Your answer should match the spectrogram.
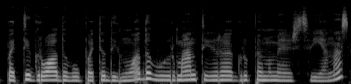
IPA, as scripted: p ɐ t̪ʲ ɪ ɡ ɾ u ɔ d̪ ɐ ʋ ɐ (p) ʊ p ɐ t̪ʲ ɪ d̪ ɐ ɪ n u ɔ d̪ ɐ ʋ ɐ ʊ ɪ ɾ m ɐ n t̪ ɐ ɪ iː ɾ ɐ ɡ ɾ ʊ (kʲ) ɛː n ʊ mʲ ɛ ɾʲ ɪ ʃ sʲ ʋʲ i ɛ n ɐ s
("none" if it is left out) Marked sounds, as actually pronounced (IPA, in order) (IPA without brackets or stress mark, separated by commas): none, pʲ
